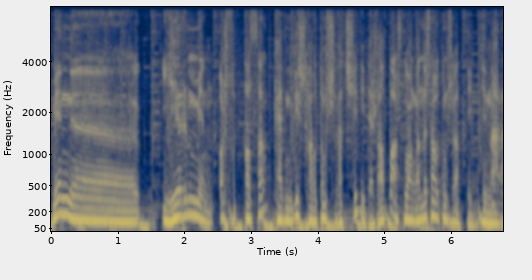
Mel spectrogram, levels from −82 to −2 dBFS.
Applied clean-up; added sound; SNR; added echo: none; none; none; none.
